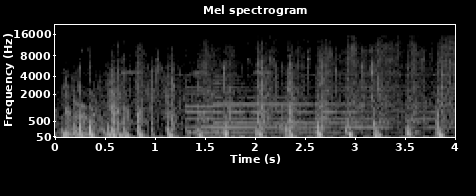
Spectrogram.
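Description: Horse hooves clip-clop at a steady walking rhythm in the Red Dead Online video game, close and fairly loud, with a soft whinny-like tone partway through and no talking.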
